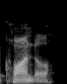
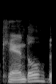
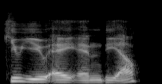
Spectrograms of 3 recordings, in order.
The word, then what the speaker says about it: Quandl: One was about NASDAQ Datalink, which is a service previously known as, I'm going to pronounce it Quandl. I always want it to be called Candle, but it's Quandl.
